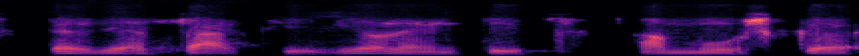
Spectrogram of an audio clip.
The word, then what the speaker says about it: Musk: gli attacchi violenti a musk e a poi si pronuncia Mask mi pare sì CTO e e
